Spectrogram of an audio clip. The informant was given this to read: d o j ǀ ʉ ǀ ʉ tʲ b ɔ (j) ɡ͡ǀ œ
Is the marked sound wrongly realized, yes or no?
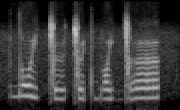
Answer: no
